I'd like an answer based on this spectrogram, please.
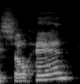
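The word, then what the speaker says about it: Sochan: tough break on uh Jeremy Sohan that's how you pronounce it because he's from the villages in Southeast Asia and man he gets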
